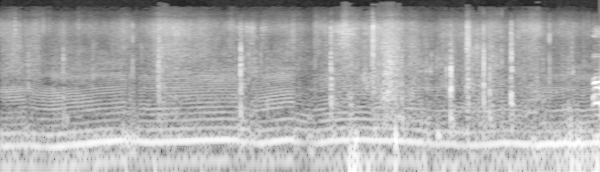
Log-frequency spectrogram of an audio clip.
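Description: Dirt-bike engine idling steadily, with scattered light clicks and knocks over it, mostly in the second half.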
